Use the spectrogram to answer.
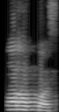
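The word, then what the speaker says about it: purpose: इसको परपस बोलते हैं ना कि परपस। पपस ये आर ये साइलेंट है।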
